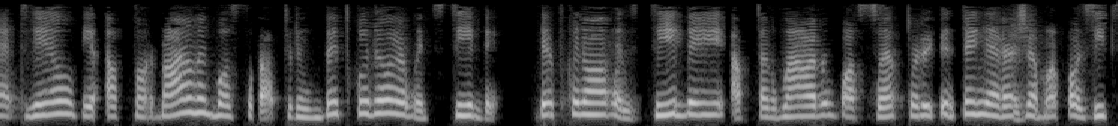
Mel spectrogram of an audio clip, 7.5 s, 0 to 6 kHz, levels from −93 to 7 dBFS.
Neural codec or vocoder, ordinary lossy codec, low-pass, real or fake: codec, 16 kHz, 0.5 kbps, FreqCodec, larger model; MP3, 32 kbps; 5.4 kHz; fake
